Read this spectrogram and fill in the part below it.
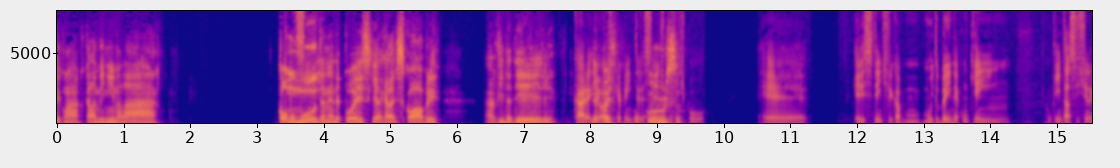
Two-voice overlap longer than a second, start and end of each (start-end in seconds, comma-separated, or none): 8.0-9.4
